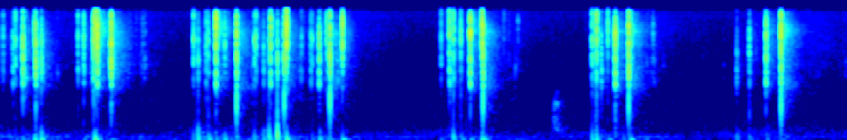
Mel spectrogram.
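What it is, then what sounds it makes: Glass mosaic ball. Long white acrylic nails tap and scratch across a hand-sized sphere covered in small green mirrored glass mosaic tiles, held in the hands. Quick, bright, dry clicks come in five rapid bursts separated by short quiet pauses. Each tick dies away almost instantly, with scratchy crackling between the taps and very little low end.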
